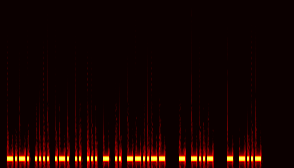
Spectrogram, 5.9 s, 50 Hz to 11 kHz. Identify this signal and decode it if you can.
Morse code, heard as a keyed tone, about 30 wpm, 700 Hz. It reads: CHRISTI, TX TX
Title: K1USN SST QSO Practice 30wpm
